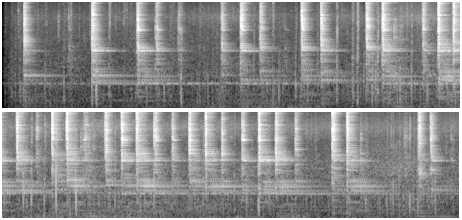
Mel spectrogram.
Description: nature wind blowing flag flapping rope bang on pole; felix blume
